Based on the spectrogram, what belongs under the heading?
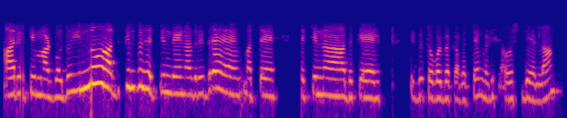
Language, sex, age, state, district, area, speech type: Kannada, female, 60+, Karnataka, Shimoga, rural, conversation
